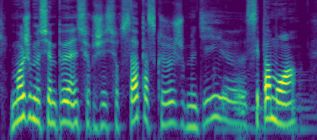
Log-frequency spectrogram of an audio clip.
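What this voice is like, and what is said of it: Toulouse regional French accent. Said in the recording (French): “J'ai fait du théâtre sur Toulouse ... On a essayé souvent de corriger mon accent ... Mon accent fait partie de ce que je suis”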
